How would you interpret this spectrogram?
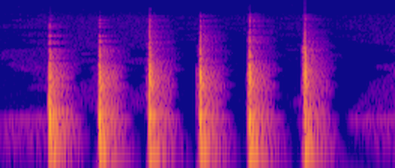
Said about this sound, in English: Next morning, when she was up, had prayed to God, and talked with her children a while, one knocked hard at the door.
